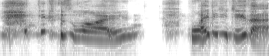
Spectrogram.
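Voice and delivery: high, tearful voice crying through words. Asking the person who ghosted the speaker why, crying. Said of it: "I'm actually crying".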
